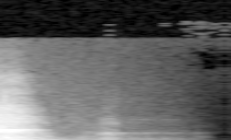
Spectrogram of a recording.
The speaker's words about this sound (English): It's gonna big ass yawn right when I'm talking, guy.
